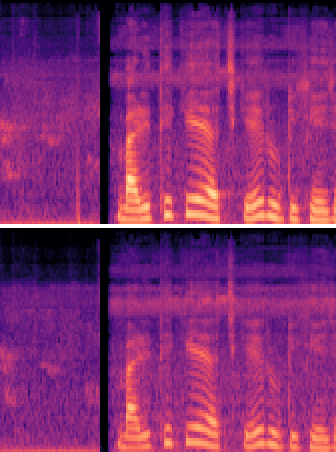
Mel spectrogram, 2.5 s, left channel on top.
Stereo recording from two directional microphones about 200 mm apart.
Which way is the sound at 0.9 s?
30° left (ahead or behind).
